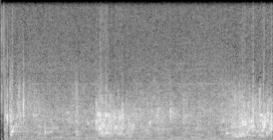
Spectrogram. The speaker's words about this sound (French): Au bout d'un moment, elle entend le bruit de l'eau. Se dirige vers le bruit en traversant des broussailles.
